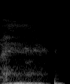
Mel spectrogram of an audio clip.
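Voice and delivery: soft, breathy laugh; real stifled laugh. Real, not acted. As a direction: crack up quietly after your own bit. Cracks up after own skit.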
